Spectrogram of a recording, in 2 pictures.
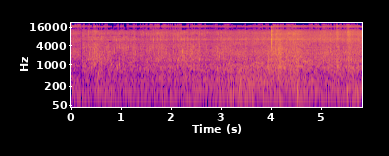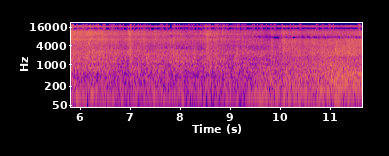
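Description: Sea waves wash and churn continuously beneath gusting wind noise on the microphone, a steady broad roar with no speech.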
